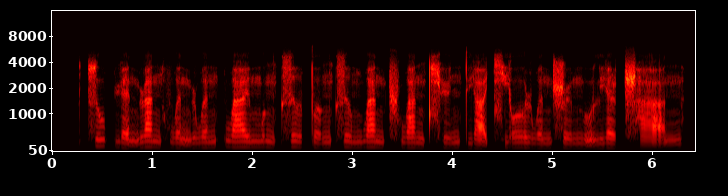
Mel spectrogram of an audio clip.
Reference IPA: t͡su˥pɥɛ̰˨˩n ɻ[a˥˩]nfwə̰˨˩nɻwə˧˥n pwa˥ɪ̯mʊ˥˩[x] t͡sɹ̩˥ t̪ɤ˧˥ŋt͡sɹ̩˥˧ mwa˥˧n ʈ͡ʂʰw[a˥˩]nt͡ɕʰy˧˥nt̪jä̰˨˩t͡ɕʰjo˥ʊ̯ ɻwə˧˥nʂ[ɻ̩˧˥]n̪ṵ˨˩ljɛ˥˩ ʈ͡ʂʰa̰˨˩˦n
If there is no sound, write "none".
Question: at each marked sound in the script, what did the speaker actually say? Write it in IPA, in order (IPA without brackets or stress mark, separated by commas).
a˥˩, ŋ, a˥˩, ɻ̩˧˥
